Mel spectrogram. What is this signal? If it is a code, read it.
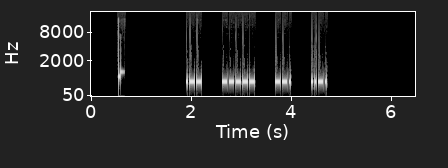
Morse code, heard as a keyed tone, about 36 wpm, spaced as for 16 wpm, 700 Hz. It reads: W0GF
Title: USA Call Signs - 4 Characters - 4x Character Spacing - 35wpm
